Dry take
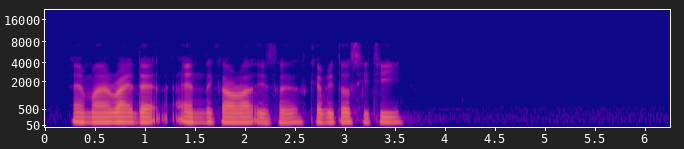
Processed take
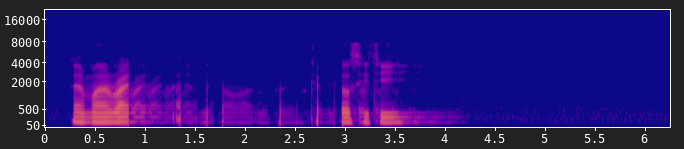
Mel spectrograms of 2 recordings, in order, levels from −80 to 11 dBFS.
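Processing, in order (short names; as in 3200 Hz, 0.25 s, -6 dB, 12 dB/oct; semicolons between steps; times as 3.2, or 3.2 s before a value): low shelf 170 Hz -4.5 dB; 0.82–2.97 flipped gate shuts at -25 dBFS, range -27 dB; feedback echo 0.166 s, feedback 50%, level -18 dB; gain -3 dB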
